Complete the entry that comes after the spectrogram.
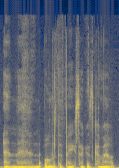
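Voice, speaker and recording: A woman speaking as an ASMR host in a gentle whisper, musing casually and without hurry as she flips through a book. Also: fairly low pitch, flat delivery, brisk, a little hiss or hum. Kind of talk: soft-spoken ASMR book flip-through.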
